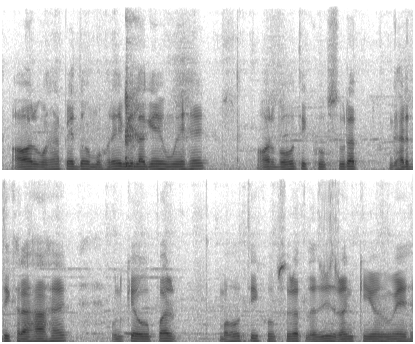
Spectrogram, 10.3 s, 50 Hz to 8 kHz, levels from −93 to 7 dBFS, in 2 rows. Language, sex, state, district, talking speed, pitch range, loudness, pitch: Hindi, female, Bihar, Araria, 155 wpm, 110-120 Hz, -21 LUFS, 115 Hz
